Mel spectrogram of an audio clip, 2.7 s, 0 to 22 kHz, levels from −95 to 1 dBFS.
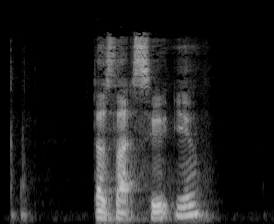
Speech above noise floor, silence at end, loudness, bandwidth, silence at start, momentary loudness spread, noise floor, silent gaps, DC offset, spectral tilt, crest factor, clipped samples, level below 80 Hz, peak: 57 dB; 0.7 s; -27 LUFS; 12.5 kHz; 0.2 s; 10 LU; -83 dBFS; none; under 0.1%; -3.5 dB/octave; 22 dB; under 0.1%; -66 dBFS; -10 dBFS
